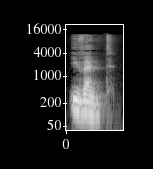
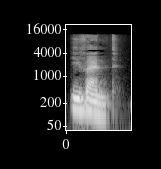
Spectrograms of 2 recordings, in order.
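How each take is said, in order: No difference in how they are said.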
